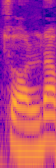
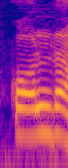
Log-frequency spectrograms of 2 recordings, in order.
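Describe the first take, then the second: First: The word begins with a ch sound. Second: The word begins with a k sound. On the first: The speaker calls it wrong. "इसको चौलरा मत पढ़िएगा" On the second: The speaker calls it right. "कॉलरा होता है"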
